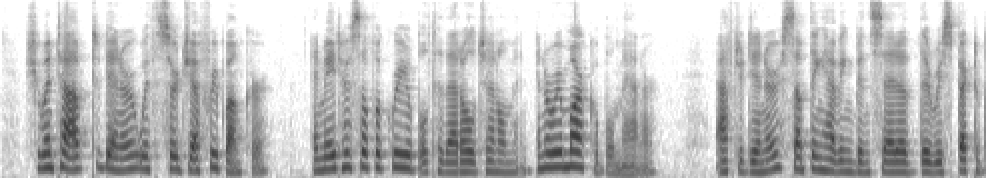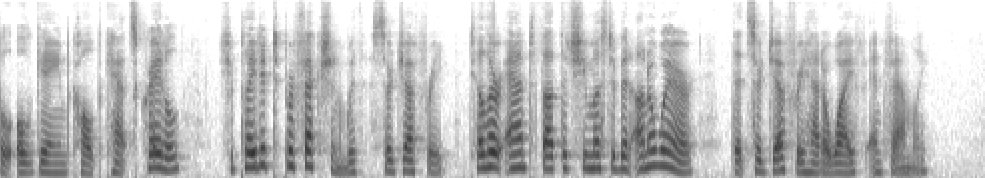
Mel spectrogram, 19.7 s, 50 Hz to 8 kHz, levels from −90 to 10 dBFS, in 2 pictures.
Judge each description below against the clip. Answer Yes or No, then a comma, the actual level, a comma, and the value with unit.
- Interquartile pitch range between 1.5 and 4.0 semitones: No, wide, 5.4 semitones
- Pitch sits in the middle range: No, high, 195 Hz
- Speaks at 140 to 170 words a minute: No, average, 185 wpm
